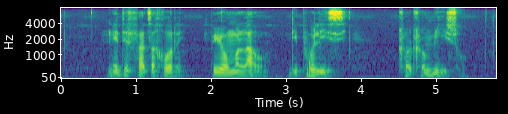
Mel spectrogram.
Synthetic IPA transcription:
nɪtɪfat͡saχʊɾɪ̰ | pʼɪjomʊlaɔdipʰolisi̥ | t͡ɬʰɔt͡ɬʰɔmiːsɔ̥

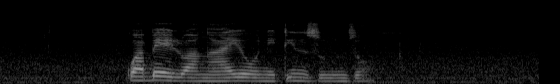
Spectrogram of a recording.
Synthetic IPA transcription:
kʼwʔaɓɛlwaŋajɔnetʼind͡zʱuːnd͡zʱɔ

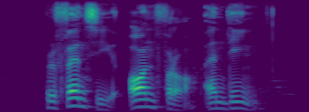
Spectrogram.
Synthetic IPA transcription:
pɾufɛ̃nsiɔnfɾɔ̰ɛ̰̃ndĩn

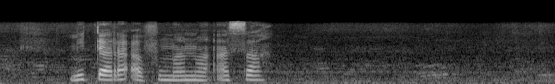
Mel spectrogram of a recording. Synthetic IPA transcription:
mitʼaraʔafumanwaʔasa

